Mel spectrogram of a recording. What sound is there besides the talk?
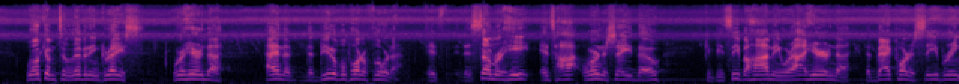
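crickets chirping in Florida Everglades-like backwoods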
